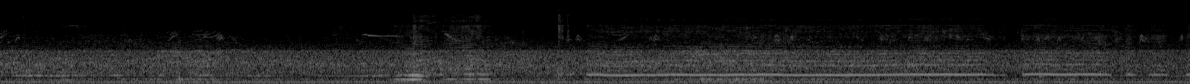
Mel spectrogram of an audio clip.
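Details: Honey bees around hive boxes left all day in a truck bed, early morning. A steady buzzing drone swells and holds for several seconds near the end, over a broad background hum, with faint bird chirps above.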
